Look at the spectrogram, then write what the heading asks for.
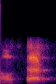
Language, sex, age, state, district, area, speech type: Odia, male, 45-60, Odisha, Nuapada, urban, conversation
